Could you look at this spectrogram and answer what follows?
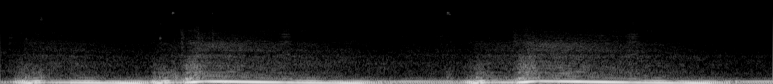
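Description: Interior of a 2005 Honda Civic Si EP3 hatchback with an aftermarket cat-back exhaust, revved twice in strong rising-and-falling sweeps over a steady idle rumble, loud and close.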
